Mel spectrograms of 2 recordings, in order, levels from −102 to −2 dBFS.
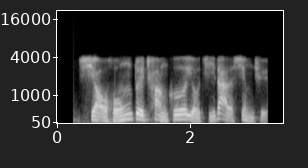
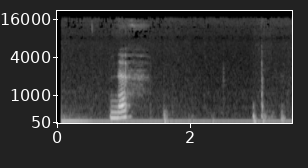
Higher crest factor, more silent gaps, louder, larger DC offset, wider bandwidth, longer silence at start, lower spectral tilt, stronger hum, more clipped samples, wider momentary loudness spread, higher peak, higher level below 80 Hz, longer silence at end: second, 16 dB vs 24 dB; neither; first, -24 LUFS vs -34 LUFS; neither; second, 4.3 kHz vs 17 kHz; first, 0.35 s vs 0.05 s; second, -4.5 dB/octave vs -7 dB/octave; neither; neither; second, 10 LU vs 24 LU; about the same, -10 dBFS vs -12 dBFS; about the same, -60 dBFS vs -56 dBFS; first, 0.25 s vs 0 s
